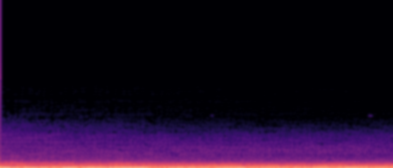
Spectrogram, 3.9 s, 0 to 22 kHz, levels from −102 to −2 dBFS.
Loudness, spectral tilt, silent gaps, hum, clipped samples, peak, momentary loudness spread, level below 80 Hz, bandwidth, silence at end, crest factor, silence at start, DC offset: -21 LUFS; -12.5 dB/octave; none; none; under 0.1%; -2 dBFS; 5 LU; -16 dBFS; 1.1 kHz; 0 s; 12 dB; 0 s; under 0.1%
